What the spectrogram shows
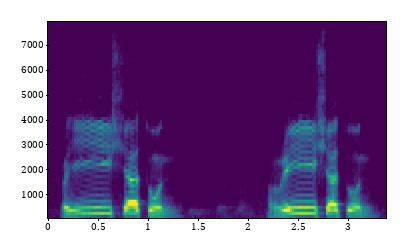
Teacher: The raw is being elongated.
